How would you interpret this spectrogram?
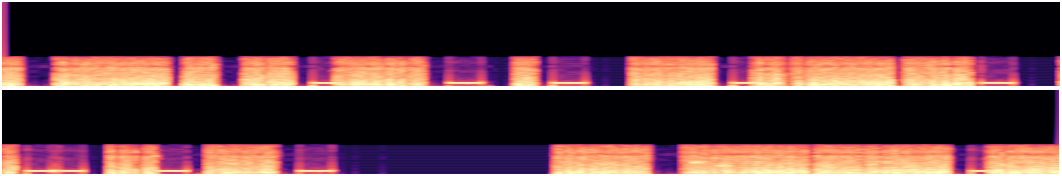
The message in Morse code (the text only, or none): none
